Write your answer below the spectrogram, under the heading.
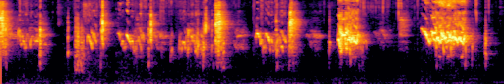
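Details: Budgies chirping happily as they play: a fast run of short, scratchy, warbling notes, then two louder, longer harsh chatters near the end.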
